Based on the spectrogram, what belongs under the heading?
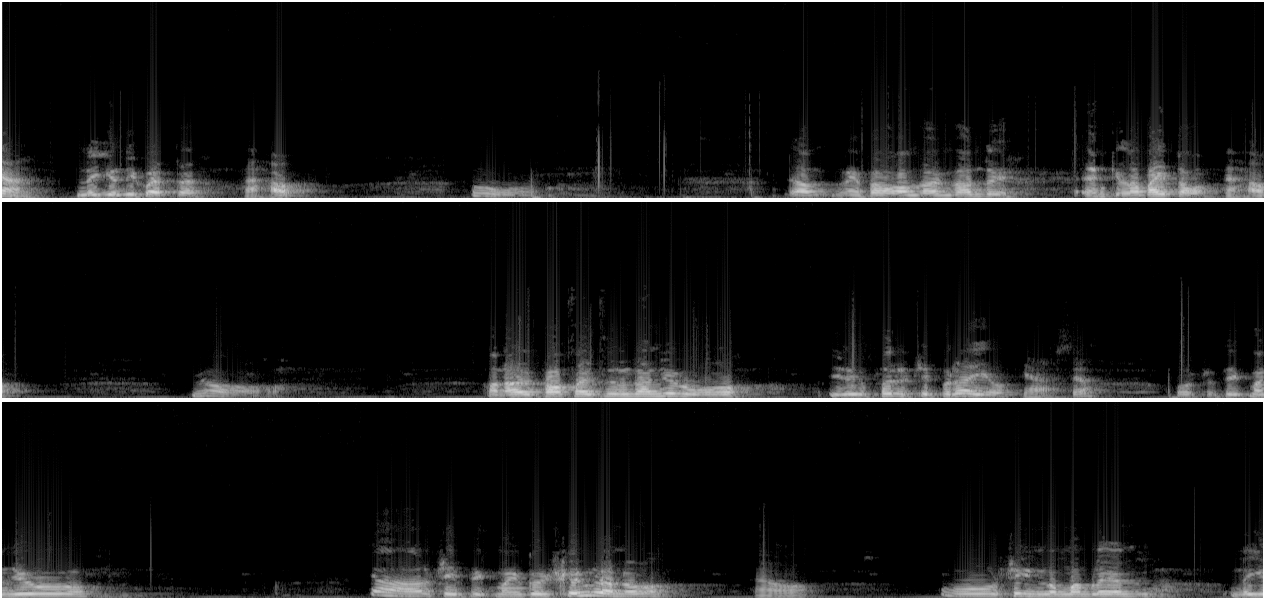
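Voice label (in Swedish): Västra Ingelstad Skåne, dialekter; Folkminnen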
